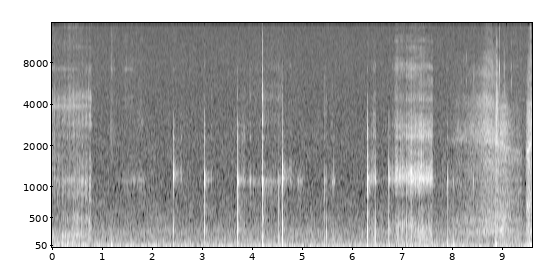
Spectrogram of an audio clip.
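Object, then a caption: Small birch-bark box tapped with a wooden stick. A small, hollow, empty cylindrical open birch-bark box is scraped and tapped with a wooden stick. Sharp, dry taps with a brief ring around 1.1 kHz are spaced through the clip, with soft scraping passages at the start and near the end over a quiet low background.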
